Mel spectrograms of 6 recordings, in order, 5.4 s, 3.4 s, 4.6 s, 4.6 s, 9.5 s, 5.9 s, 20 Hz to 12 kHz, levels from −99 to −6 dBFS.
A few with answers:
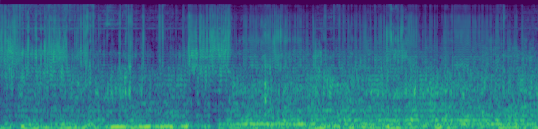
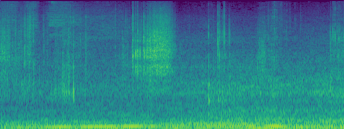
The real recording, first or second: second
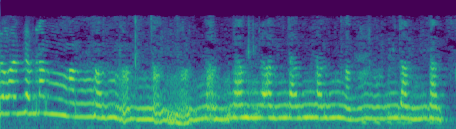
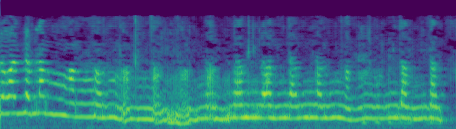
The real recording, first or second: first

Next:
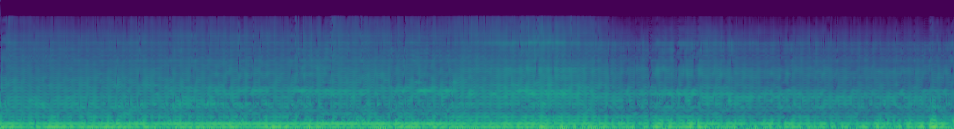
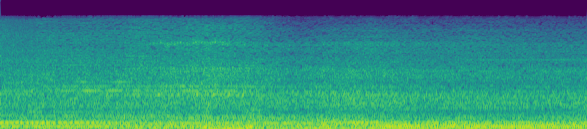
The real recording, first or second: second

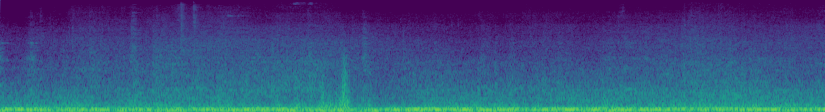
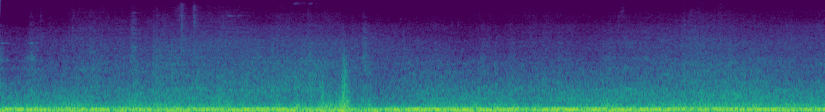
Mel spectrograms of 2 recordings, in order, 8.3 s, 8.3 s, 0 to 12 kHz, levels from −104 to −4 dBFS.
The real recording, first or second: second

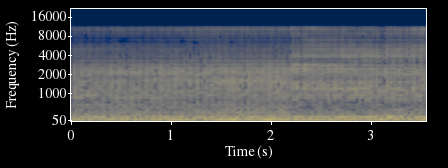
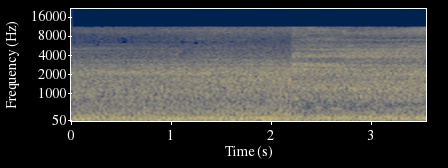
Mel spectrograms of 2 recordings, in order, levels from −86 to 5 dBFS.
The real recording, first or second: second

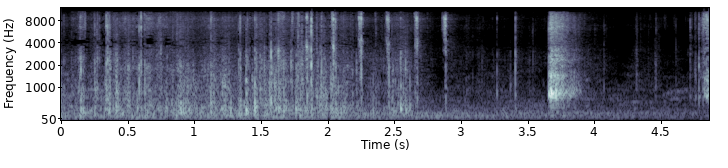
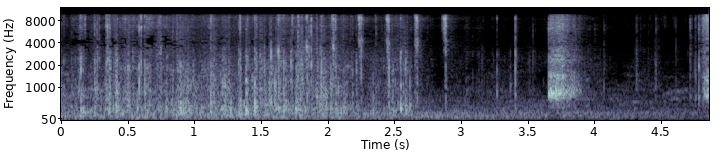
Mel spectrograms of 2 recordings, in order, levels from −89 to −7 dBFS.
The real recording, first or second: first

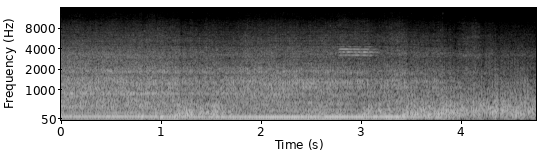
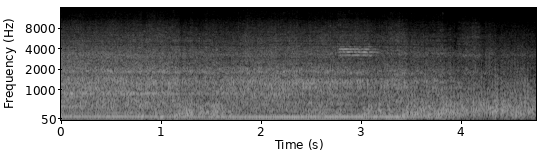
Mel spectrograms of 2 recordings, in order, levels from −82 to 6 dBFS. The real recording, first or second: first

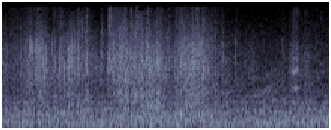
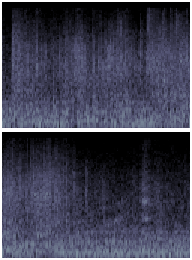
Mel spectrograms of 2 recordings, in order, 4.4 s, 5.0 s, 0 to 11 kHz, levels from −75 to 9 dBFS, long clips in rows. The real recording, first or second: first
